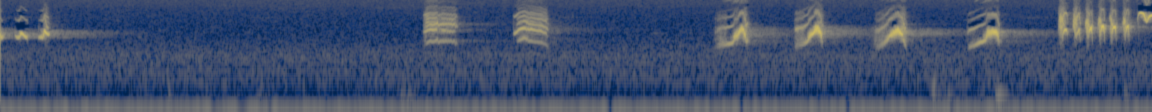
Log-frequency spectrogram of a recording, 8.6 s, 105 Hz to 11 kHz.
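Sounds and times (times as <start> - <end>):
song thrush song: 0.0 - 0.7, 3.2 - 4.3, 5.4 - 8.6.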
